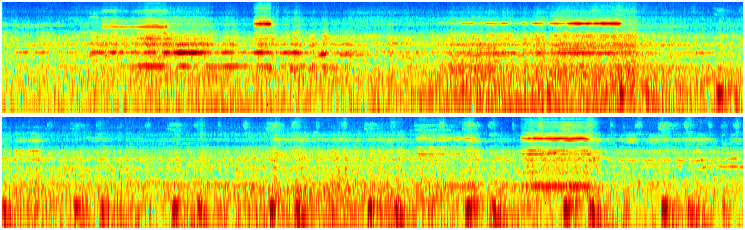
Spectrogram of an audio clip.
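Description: Road traffic and engine noise in slow, dense traffic, mixed with background music.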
